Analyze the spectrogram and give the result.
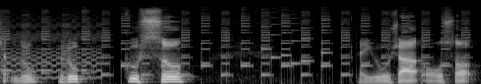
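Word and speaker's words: ルクス: Notice also, by the way, the doubling of the consonant, unlike in English, rukusu.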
